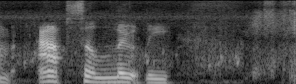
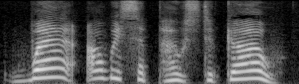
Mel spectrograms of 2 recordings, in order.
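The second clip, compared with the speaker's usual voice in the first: higher, slow, fed-up question; exasperated; 8 semitones higher, 4 dB louder than usual. Real, not acted. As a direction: throw the question up in despair. Stuck, exasperated at game.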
